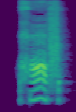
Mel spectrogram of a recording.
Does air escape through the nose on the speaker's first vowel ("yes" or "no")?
yes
